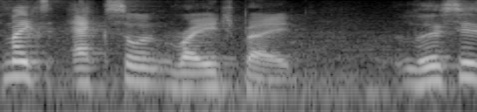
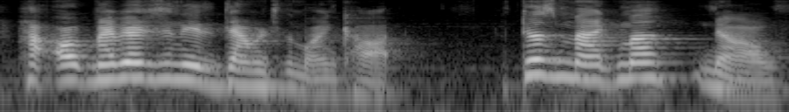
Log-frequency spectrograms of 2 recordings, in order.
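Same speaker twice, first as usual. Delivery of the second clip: normal talking voice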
